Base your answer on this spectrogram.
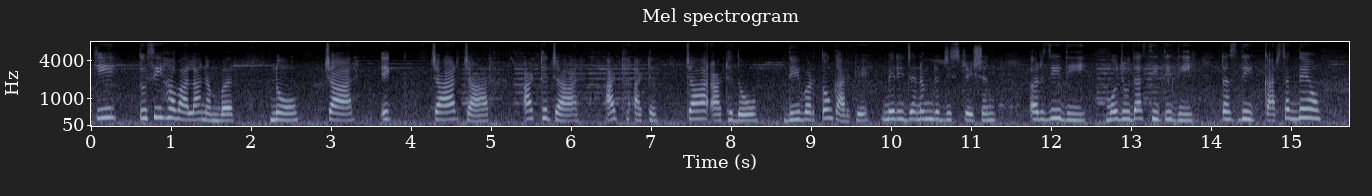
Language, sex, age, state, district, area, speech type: Punjabi, female, 18-30, Punjab, Ludhiana, rural, read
